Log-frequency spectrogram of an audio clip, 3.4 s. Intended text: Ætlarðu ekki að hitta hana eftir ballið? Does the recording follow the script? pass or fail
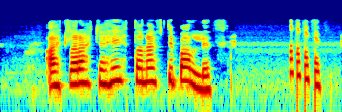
pass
